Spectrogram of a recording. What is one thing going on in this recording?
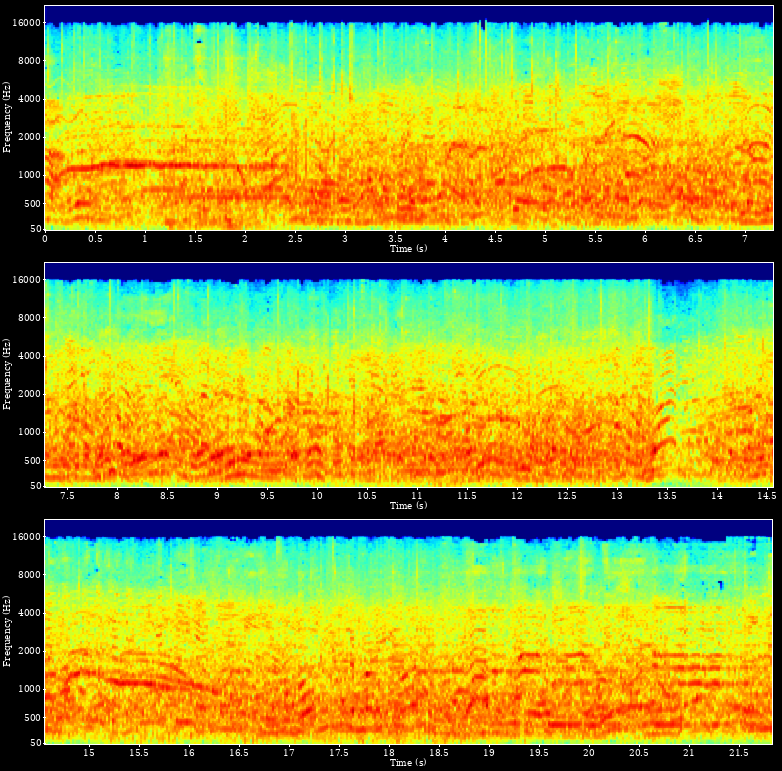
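A crowd of children and adults chatters and calls out loudly nearby.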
